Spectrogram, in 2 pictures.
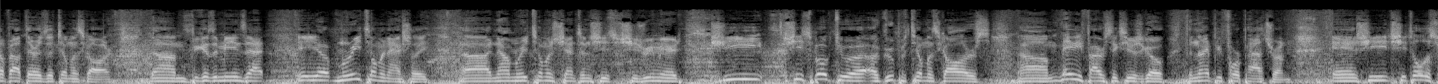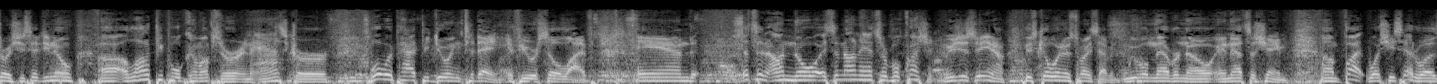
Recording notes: live from Sun Devil Stadium for ASU's annual spring game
